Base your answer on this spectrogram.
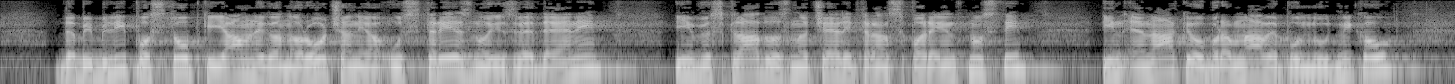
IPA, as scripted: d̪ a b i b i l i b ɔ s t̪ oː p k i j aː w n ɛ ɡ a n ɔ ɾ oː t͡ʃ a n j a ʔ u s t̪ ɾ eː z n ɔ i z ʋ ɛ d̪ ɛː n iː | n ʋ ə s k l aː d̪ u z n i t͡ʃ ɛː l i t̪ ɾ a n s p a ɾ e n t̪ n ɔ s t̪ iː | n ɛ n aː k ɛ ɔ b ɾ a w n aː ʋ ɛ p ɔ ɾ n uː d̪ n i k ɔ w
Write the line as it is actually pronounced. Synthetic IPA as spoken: d̪ a b i b i l i p ɔ s t̪ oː p k i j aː w n ɛ ɡ a n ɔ ɾ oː t͡ʃ a n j a ʔ u s t̪ ɾ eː z n ɔ i z ʋ ɛ d̪ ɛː n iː | n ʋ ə s k l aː d̪ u z n a t͡ʃ ɛː l i t̪ ɾ a n s p a ɾ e n t̪ n ɔ s t̪ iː | n ɛ n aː k ɛ ɔ b ɾ a w n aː ʋ ɛ p ɔ n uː d̪ n i k ɔ w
